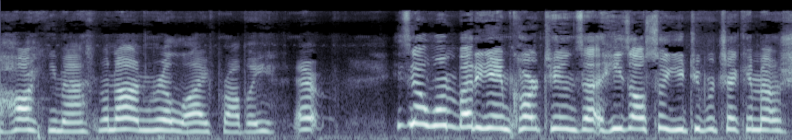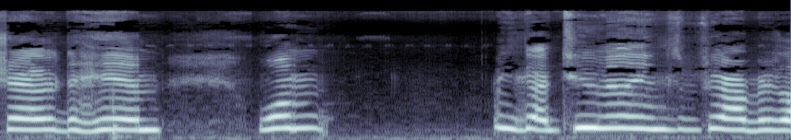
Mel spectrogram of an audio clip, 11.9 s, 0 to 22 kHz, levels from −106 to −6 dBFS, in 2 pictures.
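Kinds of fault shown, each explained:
Time-stretched section: from 5.75 s to the end, the pace abruptly drops to half speed while the pitch stays unchanged. This is likely software lengthening the audio by repeating short fragments, and it leaves that stretch sounding dragging.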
